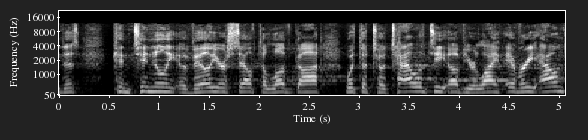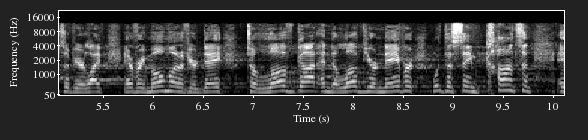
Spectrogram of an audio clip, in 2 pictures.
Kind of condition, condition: setting, large echoing room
